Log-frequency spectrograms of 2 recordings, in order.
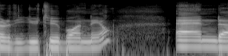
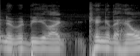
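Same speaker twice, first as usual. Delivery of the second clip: plain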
